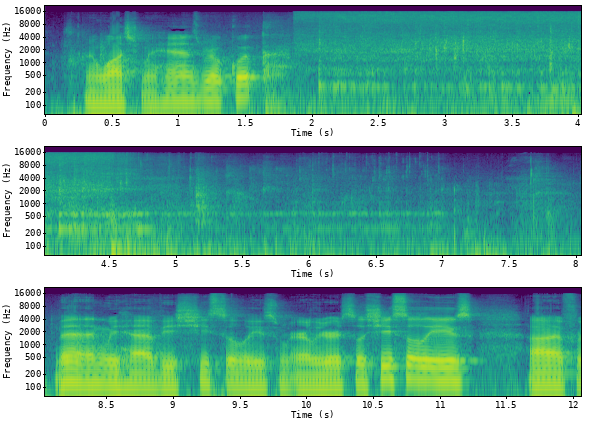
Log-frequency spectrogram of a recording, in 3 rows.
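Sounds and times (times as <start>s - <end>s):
hands washing under water: 1.9s - 7.5s
tap water running: 1.9s - 7.5s.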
